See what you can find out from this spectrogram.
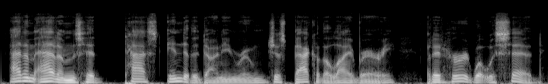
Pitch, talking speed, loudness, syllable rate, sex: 100 Hz, 210 wpm, -18 LUFS, 5.5 syllables/s, male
